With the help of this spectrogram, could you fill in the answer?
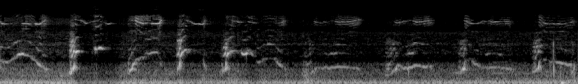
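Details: Puppy crying in the rain while waiting at a door: high, thin whines that rise and fall in quick repeated bursts, some sliding upward into yelps, over a steady hiss of falling rain.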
